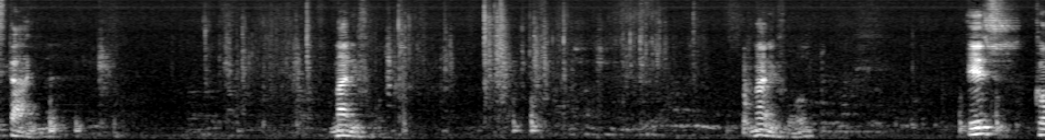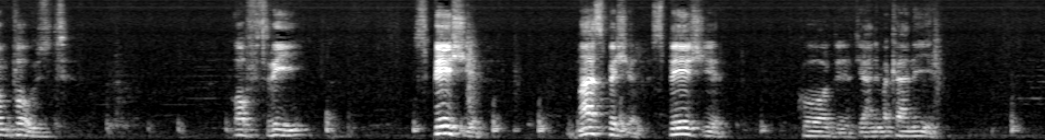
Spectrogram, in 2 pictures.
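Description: A middle-aged man speaks in short bursts, like lecturing.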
